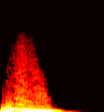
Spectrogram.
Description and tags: Short bass. Sounds like a low end sweep.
